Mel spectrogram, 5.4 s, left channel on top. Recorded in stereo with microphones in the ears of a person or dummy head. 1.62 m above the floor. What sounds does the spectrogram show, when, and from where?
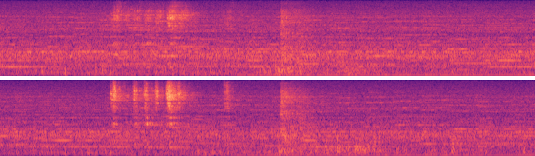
1.1 s a rattle: 65° right (ahead or behind), 5 m
2.8 s a gunshot: 20° right (ahead or behind), 9.5 m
